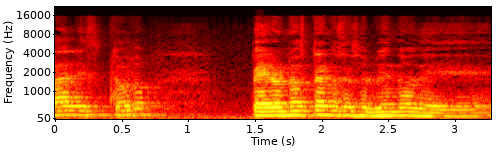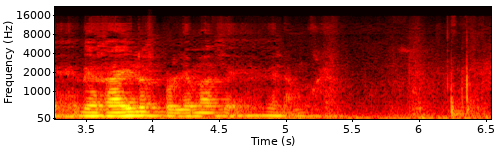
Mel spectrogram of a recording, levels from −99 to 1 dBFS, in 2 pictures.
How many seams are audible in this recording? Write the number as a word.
zero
